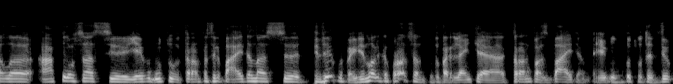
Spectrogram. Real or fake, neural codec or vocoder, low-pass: fake; codec, 16 kHz, 2 kbps, FunCodec, trained on LibriTTS, 25 frames a second; 7.2 kHz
